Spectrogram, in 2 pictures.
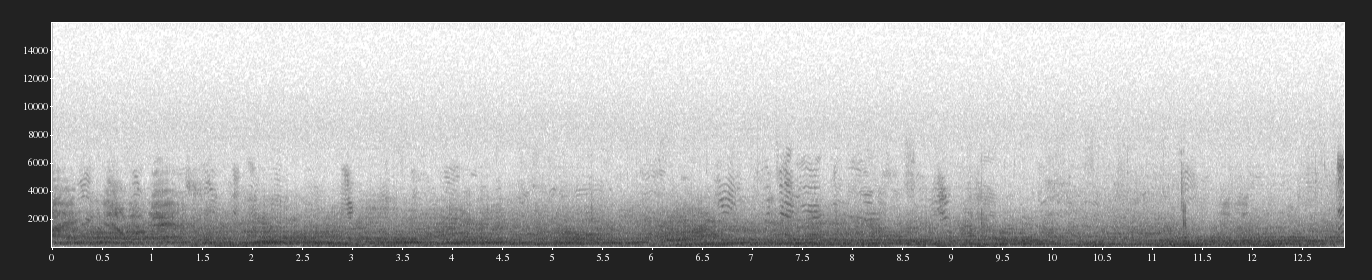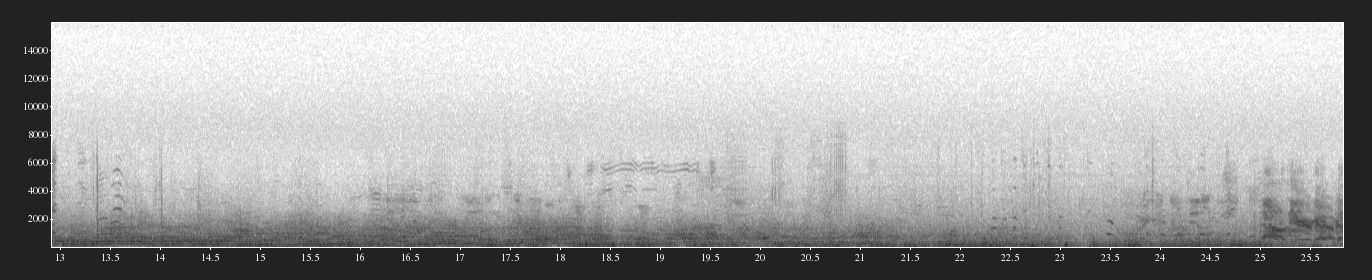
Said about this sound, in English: Now the aircraft comes back in once again.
